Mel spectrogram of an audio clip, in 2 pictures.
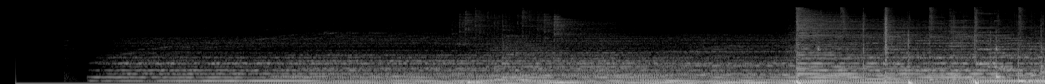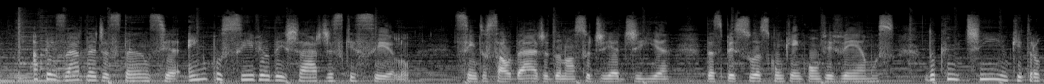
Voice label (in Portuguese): Amizade Mensagem pra Amigo Distante F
